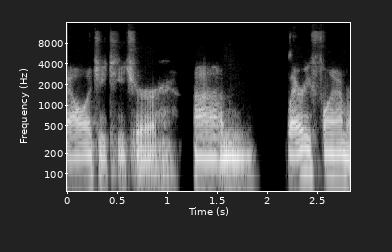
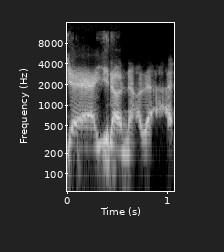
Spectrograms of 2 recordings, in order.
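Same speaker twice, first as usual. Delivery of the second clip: mock taunting child voice, pitched higher; 5 semitones higher than usual. Retelling mocking a TV preacher as a five-year-old: imitating a mocking child. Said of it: "mocking it".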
